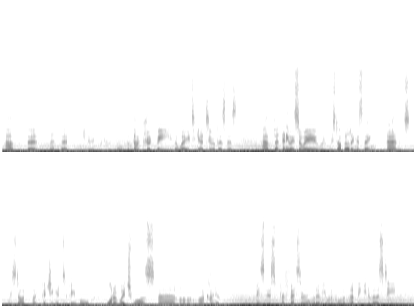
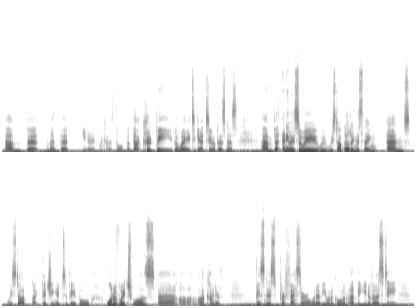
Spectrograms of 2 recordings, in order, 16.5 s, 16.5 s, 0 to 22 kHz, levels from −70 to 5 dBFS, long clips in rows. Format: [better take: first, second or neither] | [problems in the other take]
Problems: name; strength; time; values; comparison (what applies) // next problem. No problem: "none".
second | low rumble; loud; throughout; 2 dB below the speech; faint in the second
